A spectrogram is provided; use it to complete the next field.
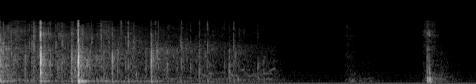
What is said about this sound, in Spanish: Vamos a ponernos de pie. Amén. Aplauso al Señor.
